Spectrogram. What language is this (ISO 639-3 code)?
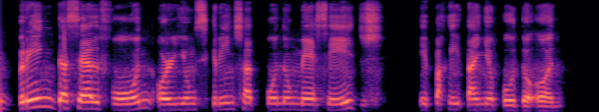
fil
